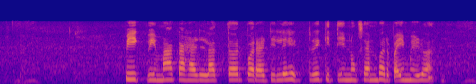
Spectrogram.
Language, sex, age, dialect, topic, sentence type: Marathi, female, 25-30, Varhadi, agriculture, question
